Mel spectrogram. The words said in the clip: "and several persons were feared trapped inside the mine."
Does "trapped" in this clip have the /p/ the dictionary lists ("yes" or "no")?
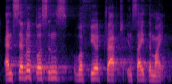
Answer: yes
